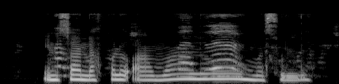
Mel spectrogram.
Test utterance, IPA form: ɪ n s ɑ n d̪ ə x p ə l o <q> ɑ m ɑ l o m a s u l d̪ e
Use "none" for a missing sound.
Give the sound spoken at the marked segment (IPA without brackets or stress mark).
ʔ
